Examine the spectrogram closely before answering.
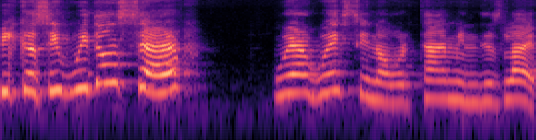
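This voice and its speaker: A woman speaks at an extremely high pitch with a bright, sharp tone and very wide pitch swings. The recording is very clean, with a silent background. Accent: Spanish. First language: Spanish. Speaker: radio show co-host. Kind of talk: casual chat.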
